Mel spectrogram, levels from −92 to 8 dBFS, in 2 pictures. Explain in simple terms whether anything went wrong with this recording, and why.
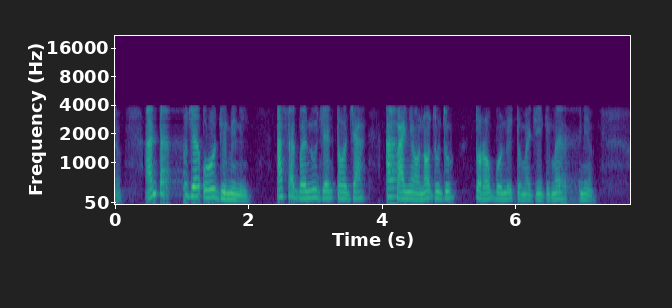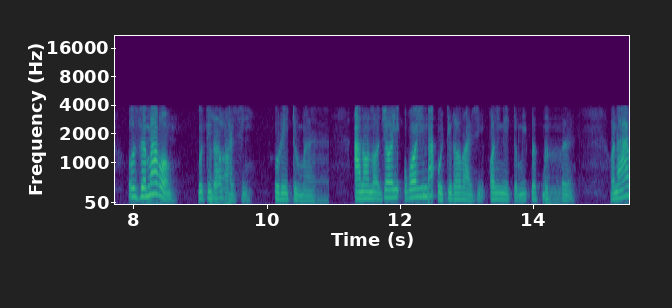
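Two problems can be heard. The first affects the whole recording: the speech has been through the GSM full-rate codec, the original mobile-phone voice coder. It rebuilds the voice from a simple model of the throat and mouth driven by regular pulses, and it discards everything above 4 kHz. That is why the voice sounds buzzy, gravelly and muffled from start to finish. The damage is plainly audible.

The second problem is lost GSM frames. When a chunk of the signal fails to arrive, the decoder repeats the last good sound at a falling level, which produces a brief rough, metallic ringing. This happens seven times: 0.72 s, just before "je odemene asaagba nujento" (about 300 ms); 4.12 s (100 ms); 6.66 s, right after "ntoro gbonu etoma je" (300 ms); 9.14 s, after "ozama bhon" (gaps totalling 180 ms spread over 280 ms, none longer than about 70 ms); 10.68 s (240 ms); 12.38 s (40 ms); and 14.18 s (240 ms).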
